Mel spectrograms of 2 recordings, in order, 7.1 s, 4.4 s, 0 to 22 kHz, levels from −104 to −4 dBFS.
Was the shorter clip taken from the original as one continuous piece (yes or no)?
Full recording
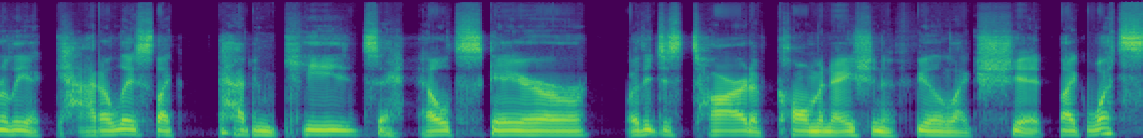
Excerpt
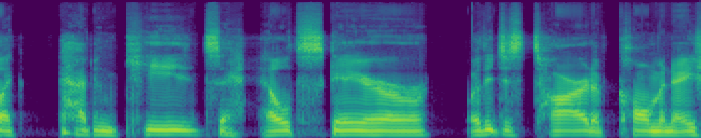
yes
